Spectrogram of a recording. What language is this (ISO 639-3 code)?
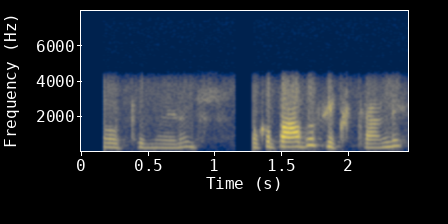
tel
